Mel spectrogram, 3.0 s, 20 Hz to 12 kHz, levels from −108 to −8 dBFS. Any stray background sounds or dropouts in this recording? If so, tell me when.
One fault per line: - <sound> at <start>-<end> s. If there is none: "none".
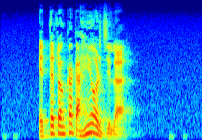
none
